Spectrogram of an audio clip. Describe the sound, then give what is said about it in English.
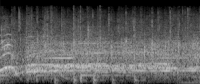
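A crowd applauds Amrit Kaur Lahia and two male performers who are about to play the show out. It is a dense wash of many hands clapping at once, with a few sharper claps poking through, sustained and fairly loud throughout. “Big round of applause for Amrit and the boys.”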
